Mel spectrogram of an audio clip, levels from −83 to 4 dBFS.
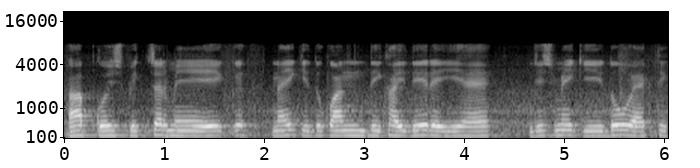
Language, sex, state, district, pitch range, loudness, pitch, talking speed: Hindi, male, Haryana, Jhajjar, 145-155 Hz, -16 LUFS, 150 Hz, 160 wpm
